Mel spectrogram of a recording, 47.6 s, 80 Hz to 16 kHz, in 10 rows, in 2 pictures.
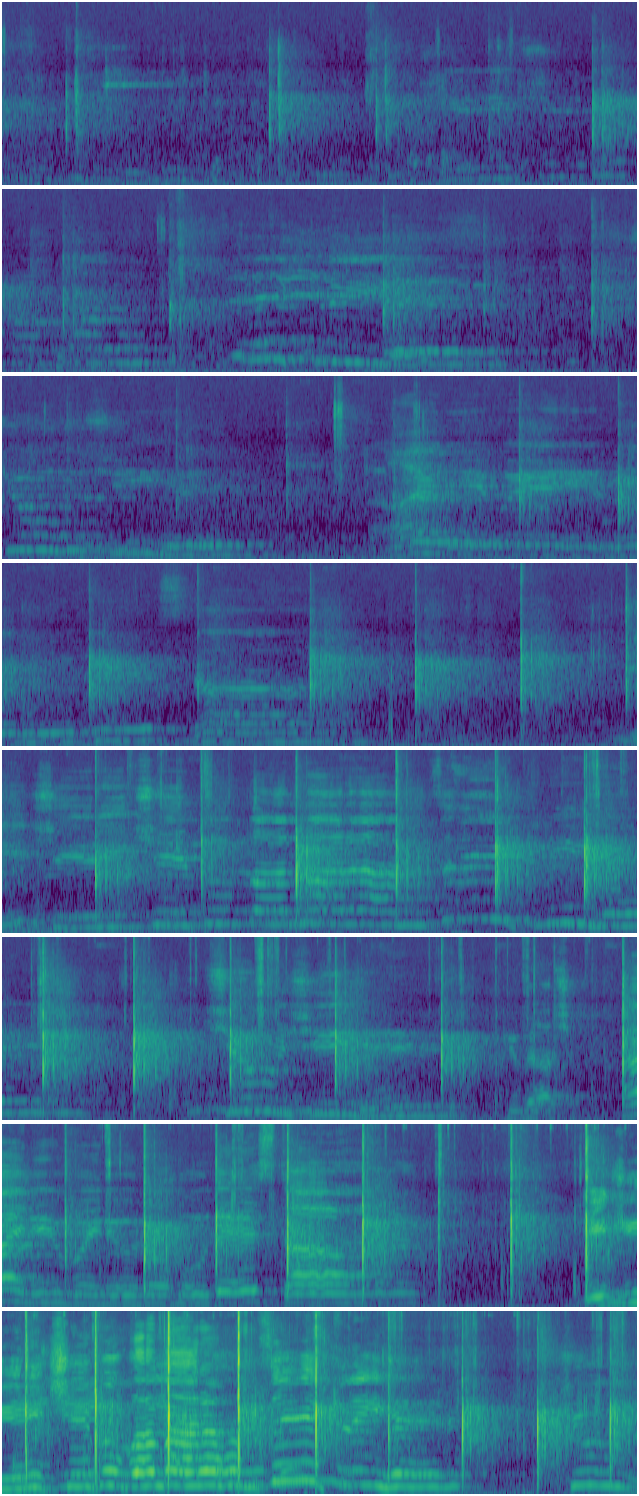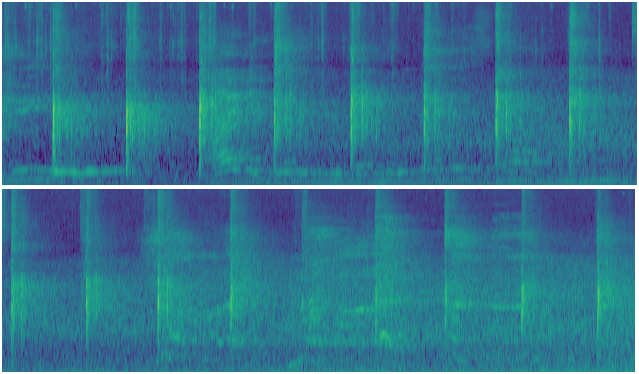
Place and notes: Berlin: Vermessungspunkt Friedel- / Pflügerstraße - Klangvermessung Kreuzkölln ::: 11.05.2013 ::: 03:08
11 May 2013, ~03:00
